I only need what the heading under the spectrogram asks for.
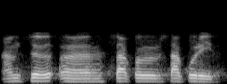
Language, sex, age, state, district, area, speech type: Marathi, male, 18-30, Maharashtra, Ahmednagar, urban, conversation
